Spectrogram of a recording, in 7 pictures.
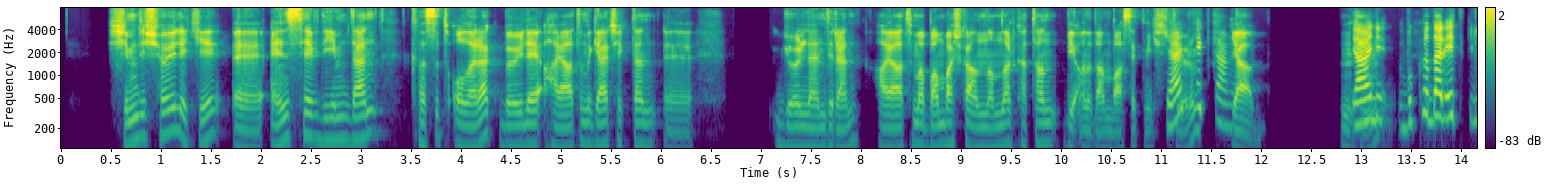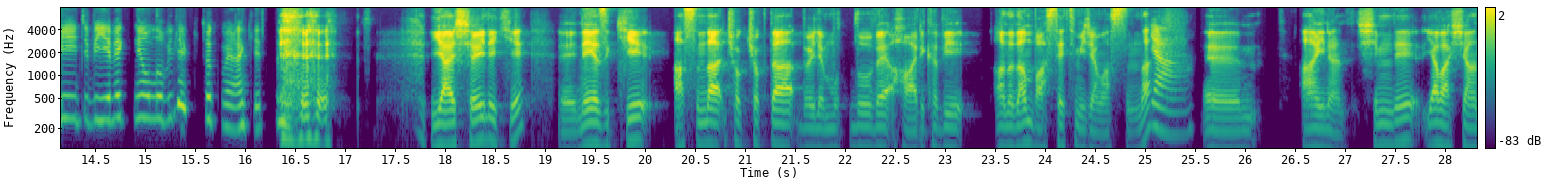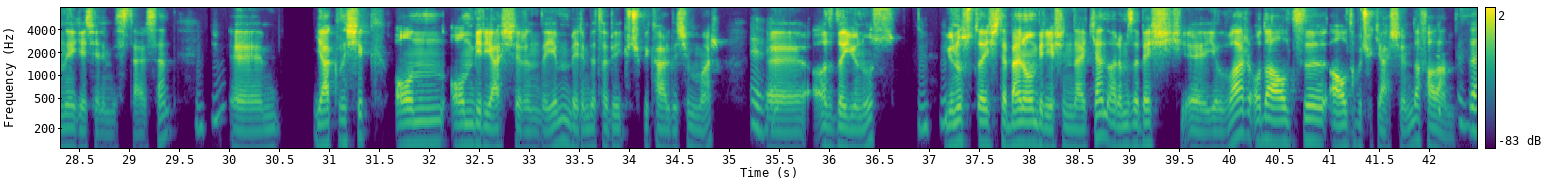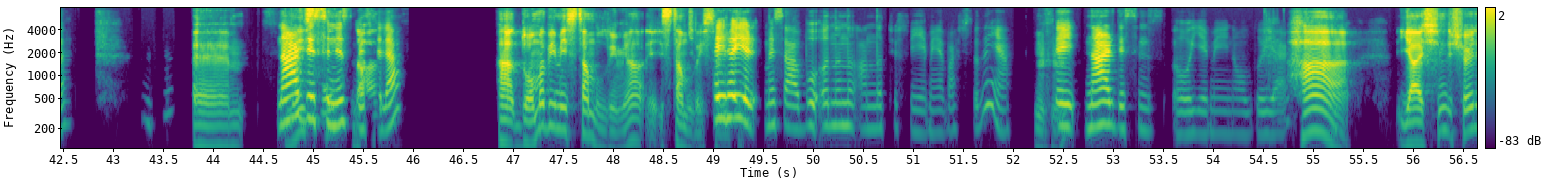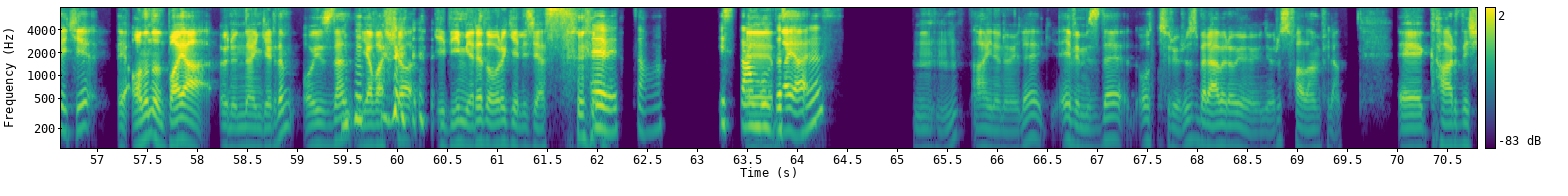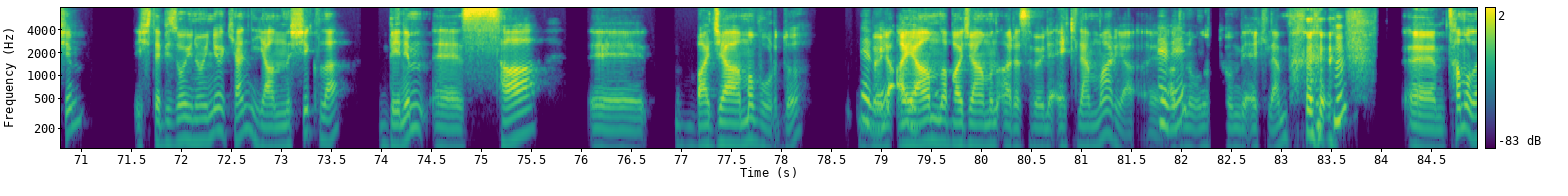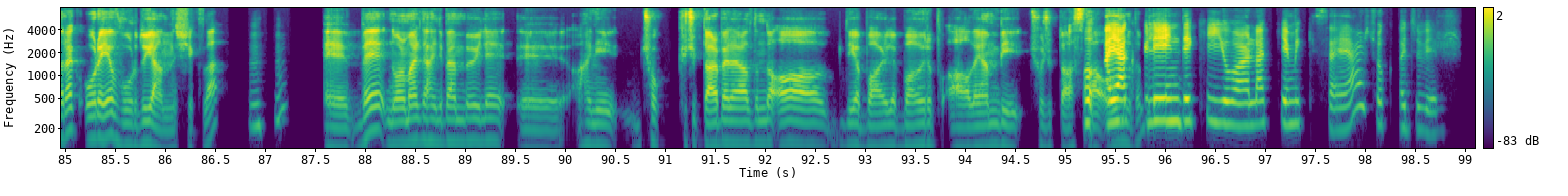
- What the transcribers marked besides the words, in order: other background noise; chuckle; tapping; unintelligible speech; chuckle; chuckle; "böyle" said as "bayla"
- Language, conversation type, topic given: Turkish, podcast, Çocukluğundan en sevdiğin yemek anısı hangisi?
